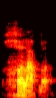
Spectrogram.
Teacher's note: Kalau dibaca wasol ini ada tambahan kholako, ada o-nya. Tapi kalau dibaca wakof berhenti kholaq, maka ini terjadi yang dinamakan qalqalah kubro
